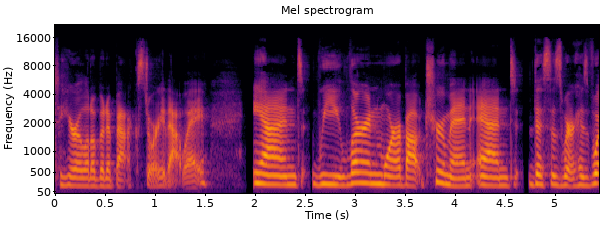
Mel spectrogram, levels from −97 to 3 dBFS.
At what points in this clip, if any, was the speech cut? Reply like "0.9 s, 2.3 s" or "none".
none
